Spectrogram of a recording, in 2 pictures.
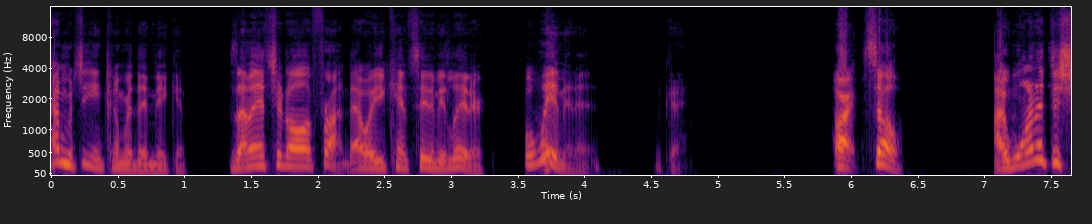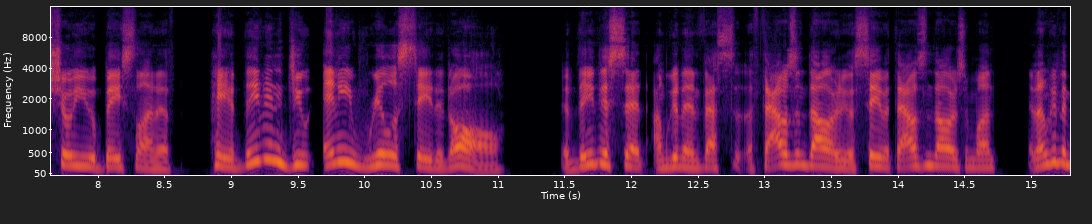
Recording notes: This was a live class recorded.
